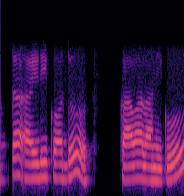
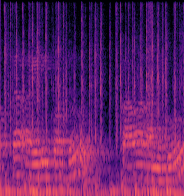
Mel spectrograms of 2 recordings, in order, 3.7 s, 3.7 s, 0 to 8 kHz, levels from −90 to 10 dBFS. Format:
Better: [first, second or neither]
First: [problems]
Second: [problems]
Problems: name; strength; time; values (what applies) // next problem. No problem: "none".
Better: first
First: none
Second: background sound (Computer keyboard); 3 dB below the speech // room echo; dies away in 1 s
